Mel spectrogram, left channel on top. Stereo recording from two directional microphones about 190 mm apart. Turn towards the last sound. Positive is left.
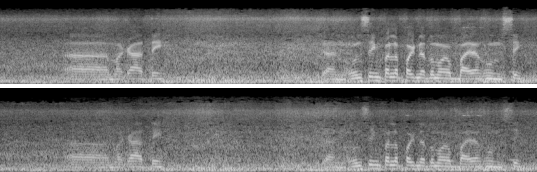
turn(degrees=15)  # may be behind; listen again after turning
